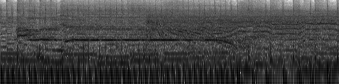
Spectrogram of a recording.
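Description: A loud, dense stretch of heavy metal music, with thick distorted guitar chords chugging steadily under a long sustained high note that bends downward near the end.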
